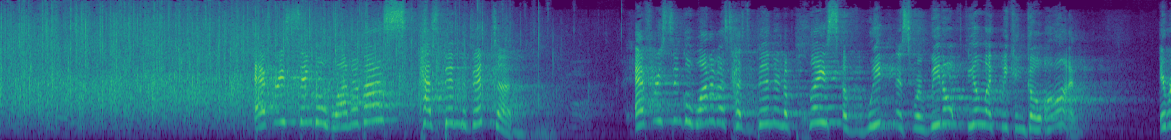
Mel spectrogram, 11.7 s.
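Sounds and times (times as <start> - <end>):
crowd clapping: 0.0 - 6.0
speech: 2.6 - 5.4, 6.4 - 10.9, 11.6 - 11.7.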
